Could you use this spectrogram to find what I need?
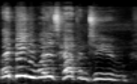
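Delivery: shrill, blaring lady voice, very high and very loud. Narrating a mother seeing her son's cuts and bruises, put-on lady voice. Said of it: "I can't do lady voice very good".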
